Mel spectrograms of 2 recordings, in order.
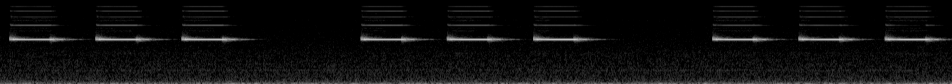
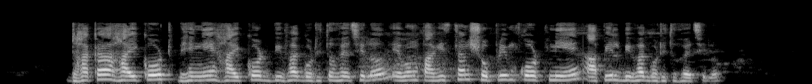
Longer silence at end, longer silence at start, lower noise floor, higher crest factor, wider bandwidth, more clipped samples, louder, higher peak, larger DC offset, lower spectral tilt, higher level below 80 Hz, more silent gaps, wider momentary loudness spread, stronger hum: second, 0.05 s vs 0.95 s; second, 0.1 s vs 0.7 s; second, -46 dBFS vs -74 dBFS; about the same, 12 dB vs 16 dB; first, 17 kHz vs 7.6 kHz; neither; about the same, -16 LUFS vs -18 LUFS; second, -8 dBFS vs -2 dBFS; neither; second, 1 dB/octave vs -4.5 dB/octave; first, -50 dBFS vs -58 dBFS; neither; about the same, 9 LU vs 7 LU; neither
